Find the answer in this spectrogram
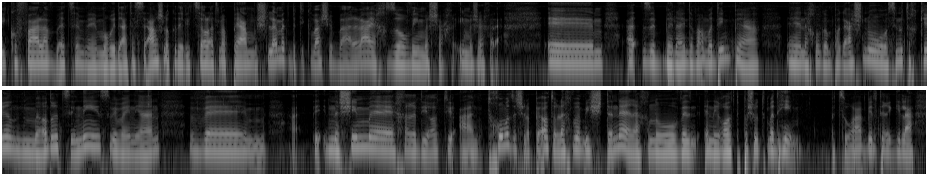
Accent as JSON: {"language": "Hebrew", "country": "Israel"}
